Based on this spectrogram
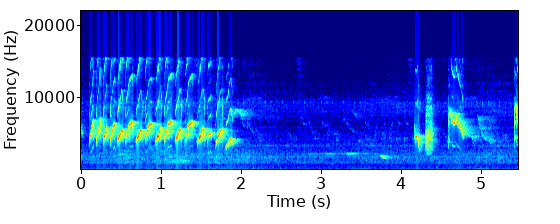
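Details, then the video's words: White-eye in ngecal, ngalas and nembak song, used to provoke other white-eyes into singing: a fast, even series of about fifteen bright chirps over two seconds, then near silence and a few sharp isolated notes. "PLECI ngecal, ngalas dan nembak AMPUH memancing pleci buka paruh"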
